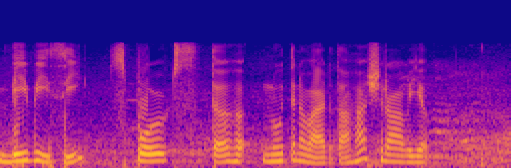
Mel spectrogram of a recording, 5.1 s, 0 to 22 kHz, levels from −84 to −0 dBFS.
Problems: background sounds at intervals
